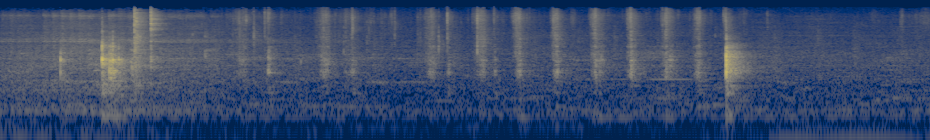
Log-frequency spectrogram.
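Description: A knife chopping curry leaves and coriander leaves on a wooden chopping board. A few loud knocks come about a second in, then a steady run of chops at two or three a second, ending with one loud knock near the end.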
